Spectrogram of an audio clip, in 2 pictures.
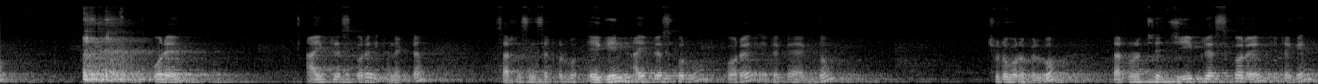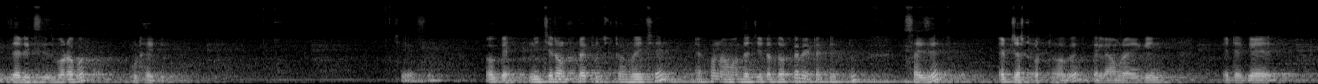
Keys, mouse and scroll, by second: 3.1 i, 6.6 i, 11.3-12.5 middle drag, 12.5 g, 16.5-19.6 middle drag, 24.1 middle click, 24.7 Tab, 25.1 Tab.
